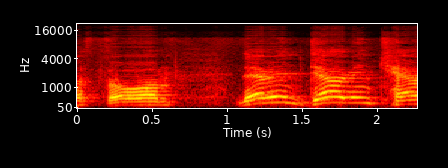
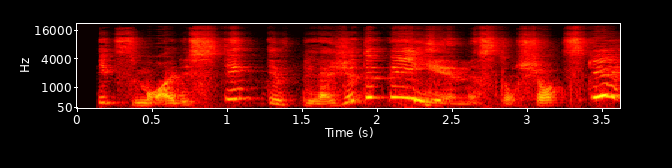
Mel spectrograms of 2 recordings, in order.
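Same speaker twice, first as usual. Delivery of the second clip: fake British accent, very breathy, all breath; 10 semitones higher, 5 dB quieter than usual. A talk-show guest answers the host's welcome: Andy Kaufman with fake British accent. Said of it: "why are you faking a British accent".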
